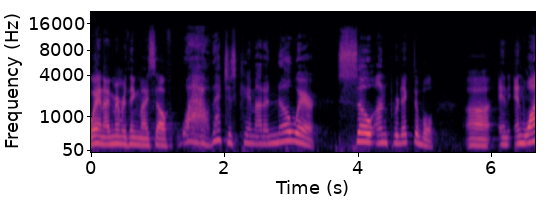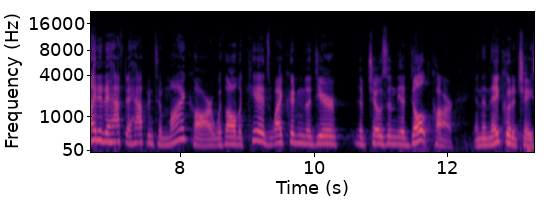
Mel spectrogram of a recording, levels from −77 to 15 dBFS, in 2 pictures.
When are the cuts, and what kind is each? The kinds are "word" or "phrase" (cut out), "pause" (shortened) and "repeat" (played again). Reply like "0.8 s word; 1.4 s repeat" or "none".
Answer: none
